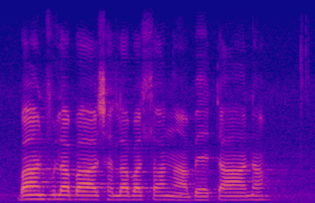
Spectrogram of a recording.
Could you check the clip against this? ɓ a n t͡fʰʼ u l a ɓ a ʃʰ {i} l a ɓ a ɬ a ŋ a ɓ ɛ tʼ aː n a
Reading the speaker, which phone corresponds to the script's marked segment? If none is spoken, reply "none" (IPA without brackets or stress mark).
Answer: a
